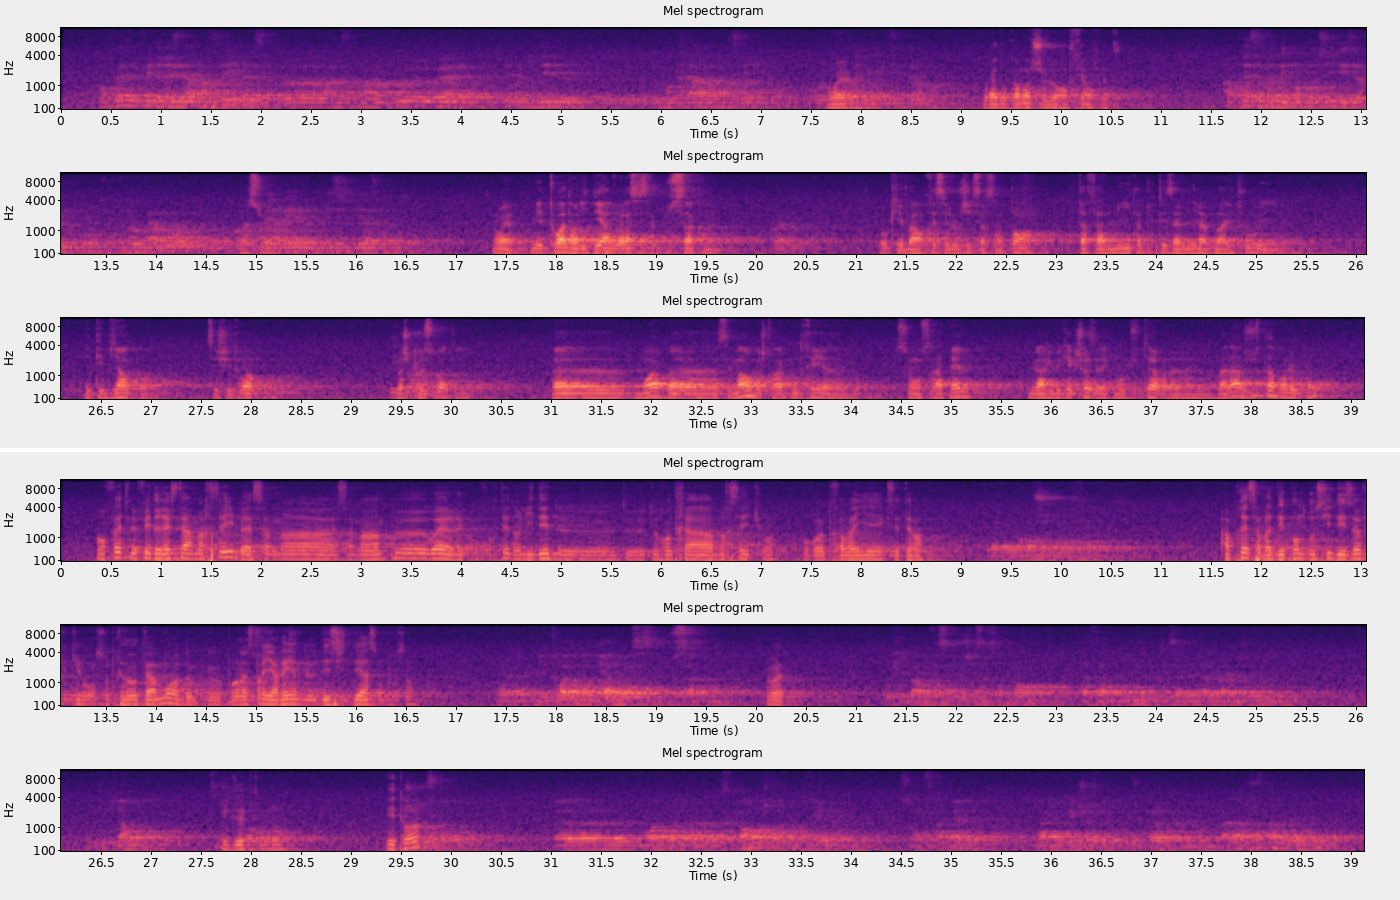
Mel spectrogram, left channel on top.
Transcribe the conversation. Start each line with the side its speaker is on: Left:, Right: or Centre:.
Right: en fait, le fait de rester à Marseille, ben, ça m'a, ça m'a un peu, ouais, réconforté dans l'idée de, de, de rentrer à Marseille, tu vois, pour euh, travailler,
Left: Ouais.
Right: etc.
Left: Ouais, donc vraiment tu veux rentrer en fait.
Right: Après, ça va dépendre aussi des offres qui vont se présenter à moi. Donc, euh, pour l'instant,
Left: Bien sûr.
Right: il n'y a rien de décidé à 100%.
Left: Ouais, mais toi dans l'idéal, voilà, ça serait plus ça quand même.
Right: Ouais,
Left: Ok, bah après c'est logique, ça s'entend. hein. T'as ta famille, t'as tous tes amis là-bas et tout, et euh, et t'es bien quoi. C'est chez
Right: exactement.
Left: toi.
Right: Et
Left: Bah
Right: toi?
Left: je te le souhaite. hein. Euh, moi, bah c'est marrant, bah je te raconterai, euh, si on se rappelle, il m'est arrivé quelque chose avec mon tuteur là, là, là- bah, là, juste avant le pont.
